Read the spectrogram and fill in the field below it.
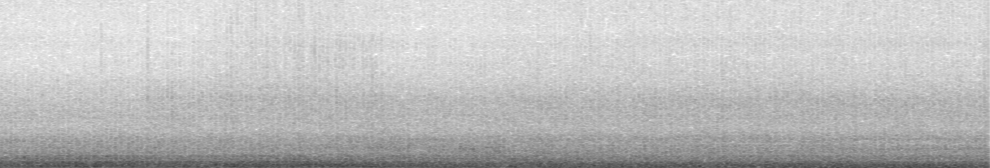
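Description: Rotating car wash brushes swish and slap against the car.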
